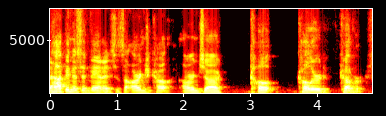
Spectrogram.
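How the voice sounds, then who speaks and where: Speaking at a moderate pace, a man has an unremarkable speaking voice, fairly high in pitch. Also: fairly even intonation. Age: 60s. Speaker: lawyer and entrepreneur. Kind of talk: casual chat.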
